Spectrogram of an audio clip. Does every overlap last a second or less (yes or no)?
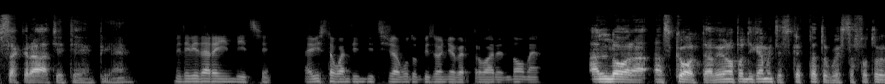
yes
